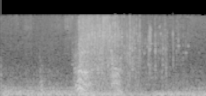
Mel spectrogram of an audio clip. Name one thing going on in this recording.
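A wooden crate smashes with a loud crack.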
